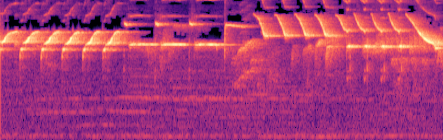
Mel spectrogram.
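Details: Panda canary in ornate cengkok song, used to train young canaries and rouse silent ones: rapid series of high, sliding whistled notes repeated in quick rolls, with a sustained tone before a second fast run.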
